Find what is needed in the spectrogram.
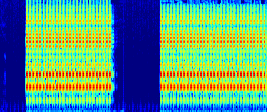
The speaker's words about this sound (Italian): All'improvviso, da una delle tasche della Sariana, il cellulare si mise inopportunamente a ruggire.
